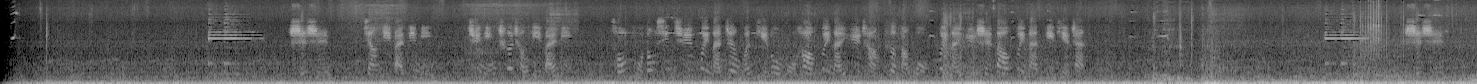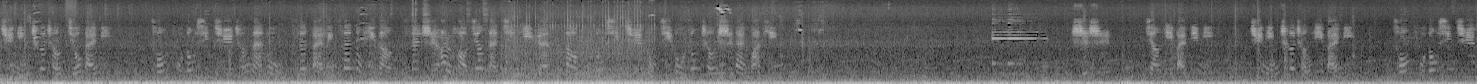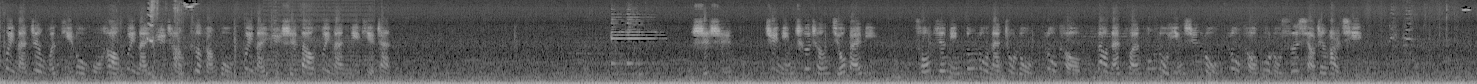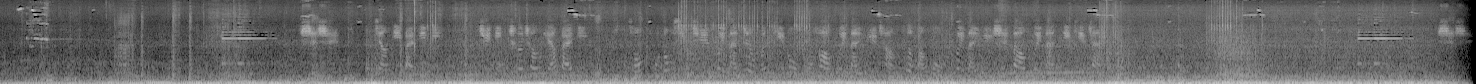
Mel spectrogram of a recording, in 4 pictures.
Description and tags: This was recorded during a taxi ride on a rainy morning in suburban Shanghai. The sound of the car's acceleration and braking, hitting bumps in the road and turning can all be made out as well as the electronic announcement from the taxi's meter. Some traffic sounds outside the closed windows can also be heard.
